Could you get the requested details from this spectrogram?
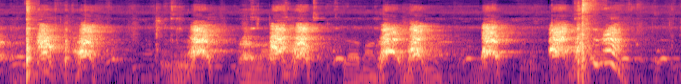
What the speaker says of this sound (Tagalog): Nakatali yung aso ko!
